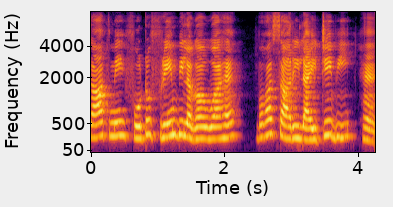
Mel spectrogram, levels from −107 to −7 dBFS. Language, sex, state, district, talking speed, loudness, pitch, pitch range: Hindi, female, Bihar, Darbhanga, 180 wpm, -17 LUFS, 240 Hz, 220-265 Hz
